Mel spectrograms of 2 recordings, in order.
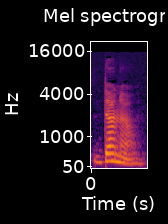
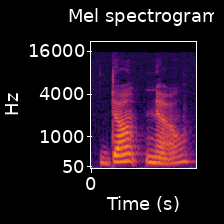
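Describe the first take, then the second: First: The words blend into one with a schwa. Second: Both words are pronounced fully and separately. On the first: "We've dropped the ont in don't and replaced it with the schwa" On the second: "Don't know becomes dunno"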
